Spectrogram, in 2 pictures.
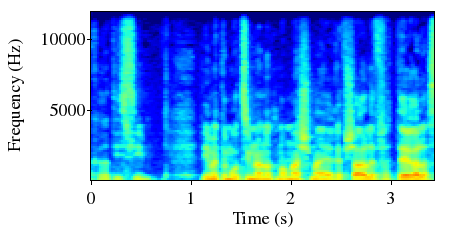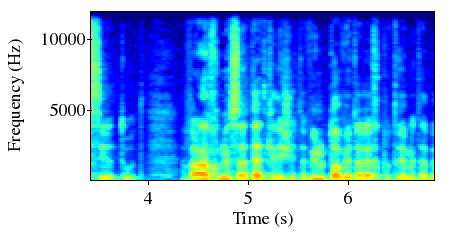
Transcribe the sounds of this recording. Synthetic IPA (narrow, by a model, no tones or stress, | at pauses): kaʁt̪isḭmvveimat̪e̞mʁo̞t͡simlaːno̞t̪mamaʃmae̞ʁefʃaʁle̞vat̪e̞ʁalasiʁt̪ṵt̪ | avalanaχnunesaʁt̪e̞t̪ke̞d̪ejʃ̬et̪avinuto̞vjo̞te̞ʁe̞χpo̞t̪ʁime̞t̪ab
